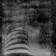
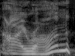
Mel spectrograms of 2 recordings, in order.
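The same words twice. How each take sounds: First: The word is said the usual way. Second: The word is said in an odd way. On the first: The speaker calls it right. "The word is iron" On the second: The speaker calls it wrong. "It's not iron"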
